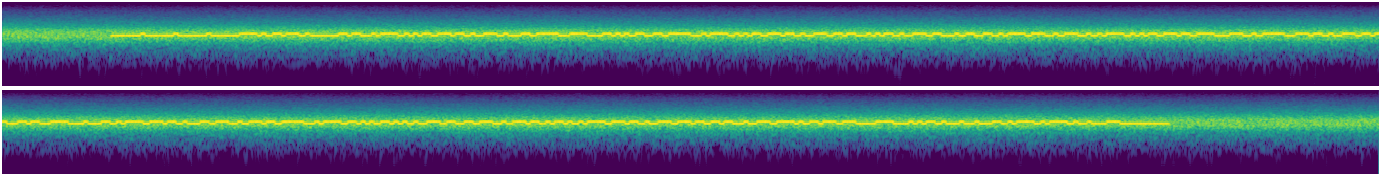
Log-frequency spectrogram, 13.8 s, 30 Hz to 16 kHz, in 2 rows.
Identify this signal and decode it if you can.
RTTY (45.45 baud, 170 Hz shift), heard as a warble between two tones, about 1410 Hz centre, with radio static and a narrow filter. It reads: LES AUTORITES ALSACIENNES ONT ALLOUE UN TERRAIN DE A LA MOSQUEE.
